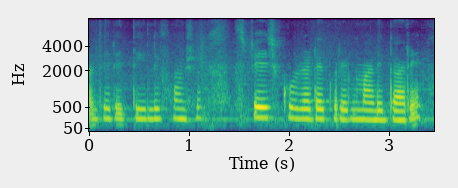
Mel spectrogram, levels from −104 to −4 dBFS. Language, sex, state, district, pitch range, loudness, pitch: Kannada, female, Karnataka, Bidar, 210-240 Hz, -17 LUFS, 225 Hz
